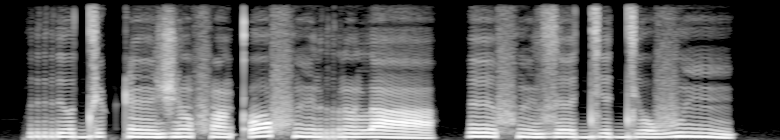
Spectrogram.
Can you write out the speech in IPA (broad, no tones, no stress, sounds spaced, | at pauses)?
rʲ ɤ dʲ ʉ ʈ ẽ ʒ ə̃ f ã kʼ ʌ f ĩ r ə̃ l a | e f ĩ z e dʲ e dʲ o v ĩ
